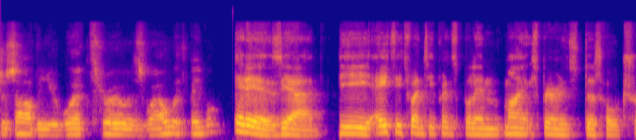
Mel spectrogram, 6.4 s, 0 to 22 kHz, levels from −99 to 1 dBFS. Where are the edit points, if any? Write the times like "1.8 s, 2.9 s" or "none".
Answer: 2.2 s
